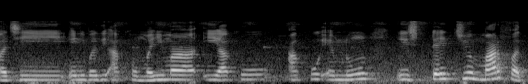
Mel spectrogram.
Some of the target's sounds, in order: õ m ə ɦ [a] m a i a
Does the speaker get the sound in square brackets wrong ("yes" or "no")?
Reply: yes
